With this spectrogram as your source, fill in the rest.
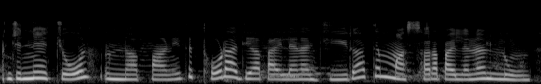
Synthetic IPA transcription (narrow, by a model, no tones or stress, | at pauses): d͡ʒɪnːẽːt͡ʃoːlʊnːãːpaːɽ̃iːt̪eːt̪ʰoːɽaːd͡ʒɪjaːpaːɪlɛ̃ːnaːd͡ʒiːɾaːt̪eːmaːsaːɾaːpaːilɛ̃ːnaːluːn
